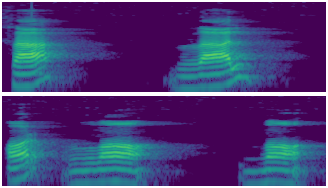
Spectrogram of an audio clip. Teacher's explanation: ذال، ضا اور سا، ان تینوں کا مخرج سیم ہے، اور وہ یہ ہے کہ زبان کا اگلا حصہ یعنی زبان کی نوک، زبان کی جو ٹپ ہے، اس کو اوپر والے سامنے کے 2 دانتوں کی ٹپ سے کنارے کے ساتھ آپ نے ٹچ کرنا ہے۔ زبان کی نوک اگلے 2 اوپر والے دانتوں کی ٹپ سے کنارے سے آپ نے ٹکرانی ہے، تو یہ 3 حرف ادا ہوں گے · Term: حروف لسان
